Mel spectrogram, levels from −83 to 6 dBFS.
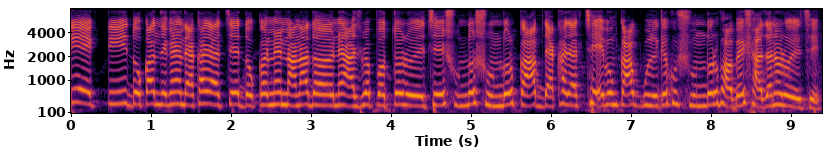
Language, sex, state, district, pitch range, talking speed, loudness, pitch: Bengali, female, West Bengal, Malda, 300-335 Hz, 155 wpm, -16 LUFS, 315 Hz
